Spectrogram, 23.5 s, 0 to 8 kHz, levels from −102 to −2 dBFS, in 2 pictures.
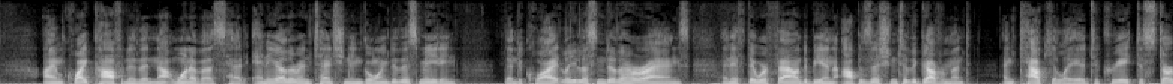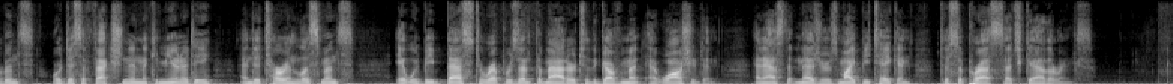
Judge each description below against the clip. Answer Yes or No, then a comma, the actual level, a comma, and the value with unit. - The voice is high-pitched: No, low, 120 Hz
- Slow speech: No, average, 190 wpm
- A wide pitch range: Yes, wide, 7.2 semitones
